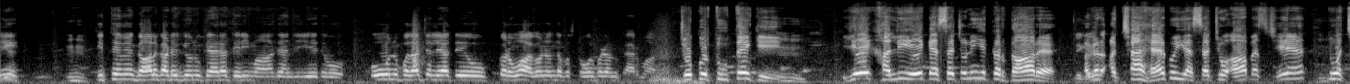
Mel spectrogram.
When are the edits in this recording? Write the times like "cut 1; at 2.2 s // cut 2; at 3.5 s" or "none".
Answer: cut 1; at 6.7 s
